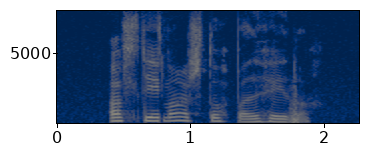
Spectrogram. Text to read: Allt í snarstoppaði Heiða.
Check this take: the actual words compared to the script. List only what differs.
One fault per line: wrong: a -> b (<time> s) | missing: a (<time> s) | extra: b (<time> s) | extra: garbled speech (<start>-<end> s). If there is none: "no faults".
no faults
